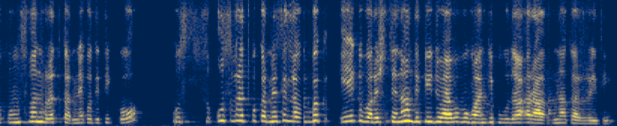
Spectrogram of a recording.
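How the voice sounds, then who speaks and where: This woman speaks in a high register on a low-quality recording. She tells a scripture story in an easygoing way, addressing her listeners, echoing phrases for emphasis, and weaving in English words.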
